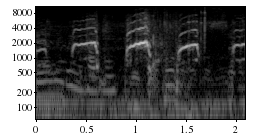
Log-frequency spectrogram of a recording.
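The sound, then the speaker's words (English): Geese honk, held in people's hands, giving a short run of a few nasal, mid-pitched calls, each brief and fairly loud, with faint background noise between them. “I like holding the geese. It's just a cool feeling to have their wings in your hands and stuff”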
